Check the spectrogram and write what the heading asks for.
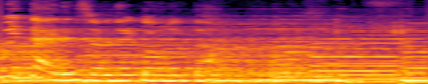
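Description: A woman singing a pop ballad into a microphone over guitar accompaniment, amplified through a small street PA; a sung phrase glides downward just after the start while the accompaniment carries on.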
